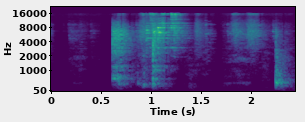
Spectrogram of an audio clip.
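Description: Salt and pepper being put onto a plated poached egg: a few short, scratchy strokes starting about half a second in, after a near-silent start.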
